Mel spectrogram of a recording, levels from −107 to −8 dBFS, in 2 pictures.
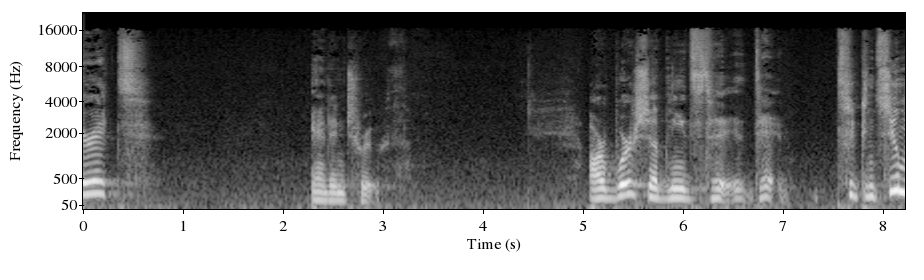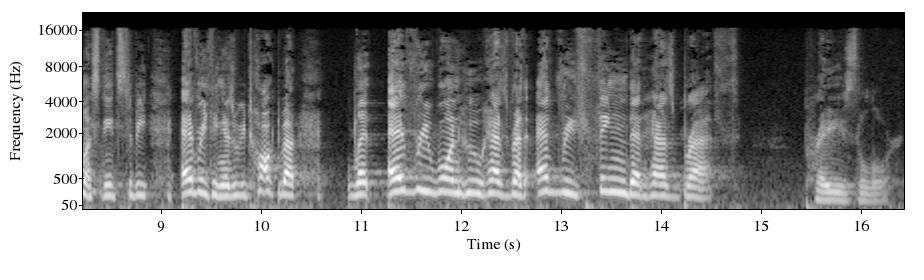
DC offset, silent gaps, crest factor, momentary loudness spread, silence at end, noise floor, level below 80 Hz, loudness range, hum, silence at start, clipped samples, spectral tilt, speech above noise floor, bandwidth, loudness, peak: under 0.1%; none; 22 dB; 18 LU; 0.2 s; -62 dBFS; -54 dBFS; 18 LU; none; 0 s; under 0.1%; -5 dB/octave; 41 dB; 17 kHz; -21 LUFS; 0 dBFS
